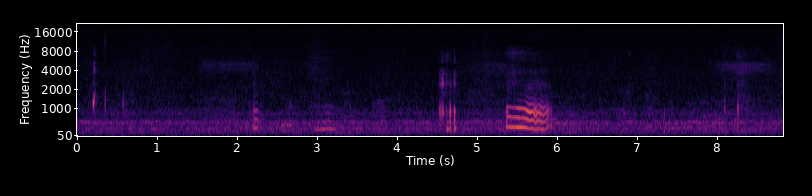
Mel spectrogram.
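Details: Person attempting breath control: a few brief, sharp catches and one short voiced squeak in a quiet room. Isolated hiccups.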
